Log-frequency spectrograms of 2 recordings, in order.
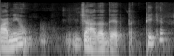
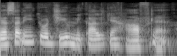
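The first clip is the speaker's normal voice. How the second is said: ordinary talk, nothing marked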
